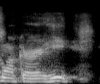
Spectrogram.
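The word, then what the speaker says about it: Rookmaaker: So I'm going to say Rookmacher. Is that accurate or close to, is that close? – Rookmacher, in Dutch, it means smoke maker.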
